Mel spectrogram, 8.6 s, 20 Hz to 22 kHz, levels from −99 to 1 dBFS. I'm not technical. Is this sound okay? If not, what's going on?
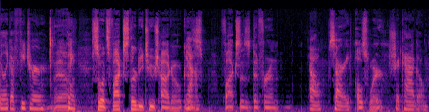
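No. Throughout the speech there is channel delay (comb filtering). One side of the stereo is late by roughly 5 milliseconds, and combining the sides cancels regularly spaced pitches starting around 100 Hz. Unlike room echo, this gives a constant hollow, phasey tone rather than a tail.

At 3.15 s, compressed frames are skipped. The speech jumps ahead by roughly 150 milliseconds, which fits a handful of 32 ms chunks of the compressed file going missing. Unlike a dropout, there's no silence, just lost sound.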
